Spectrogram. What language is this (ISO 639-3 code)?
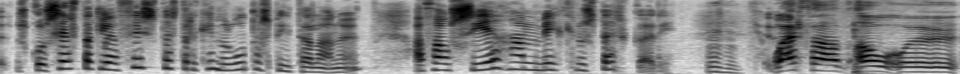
isl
